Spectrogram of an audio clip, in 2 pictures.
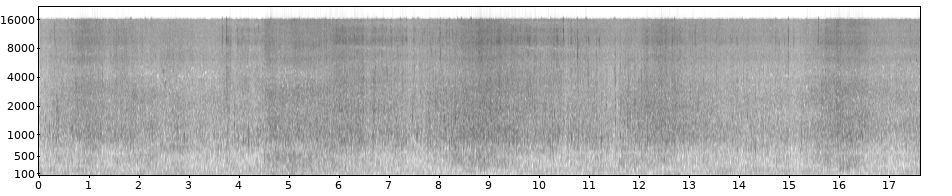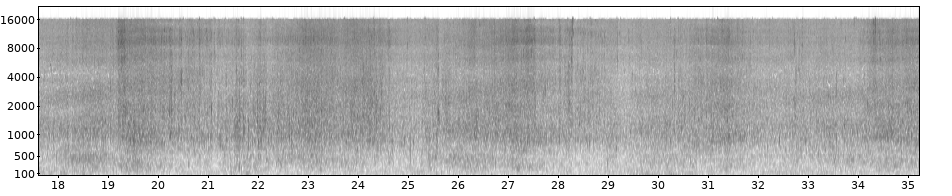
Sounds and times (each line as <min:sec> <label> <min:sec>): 0:00.0 calm waves 0:35.2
